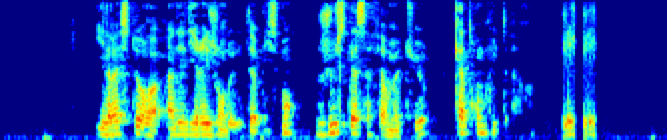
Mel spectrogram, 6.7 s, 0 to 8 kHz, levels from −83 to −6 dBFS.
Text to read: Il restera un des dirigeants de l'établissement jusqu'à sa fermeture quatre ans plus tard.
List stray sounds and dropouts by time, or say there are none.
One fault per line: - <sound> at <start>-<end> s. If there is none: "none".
- laugh at 5.6-5.9 s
